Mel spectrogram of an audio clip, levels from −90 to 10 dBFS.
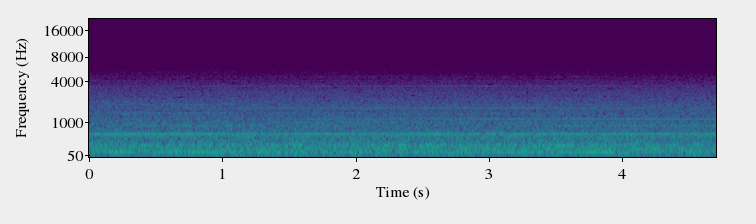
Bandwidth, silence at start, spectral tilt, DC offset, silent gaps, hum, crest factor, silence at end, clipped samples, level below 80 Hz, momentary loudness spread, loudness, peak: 6.4 kHz; 0 s; -9.5 dB/octave; 0.1%; none; none; 14 dB; 0 s; under 0.1%; -54 dBFS; 1 LU; -39 LUFS; -24 dBFS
